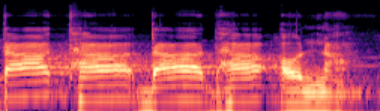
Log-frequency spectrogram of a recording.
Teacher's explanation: त वर्ग दांत से उच्चरित होता है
